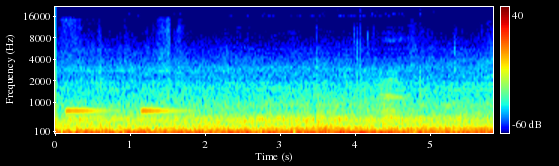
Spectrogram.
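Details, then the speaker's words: 2020 Ford F-150 3.5 L EcoBoost that was running rough, first start after new coils, coil boots and spark plugs, checked for a miss with the engine cover off. A deep, even rumble with no stumbling or popping. Normal running, misfire gone. "All right, fire it up. Make sure it ain't missing before I put this cover back on."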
